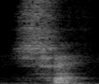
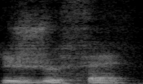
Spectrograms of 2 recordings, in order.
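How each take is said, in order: First: Je begins with a voiceless sh sound. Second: Je begins with a voiced zh sound. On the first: "devoice the j and make it into a sh sound" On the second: "instead of"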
